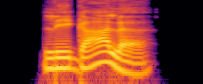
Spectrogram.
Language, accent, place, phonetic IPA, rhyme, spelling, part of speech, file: German, Germany, Berlin, [leˈɡaːlə], -aːlə, legale, adjective, De-legale.ogg
- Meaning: inflection of legal: 1. strong/mixed nominative/accusative feminine singular 2. strong nominative/accusative plural 3. weak nominative all-gender singular 4. weak accusative feminine/neuter singular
